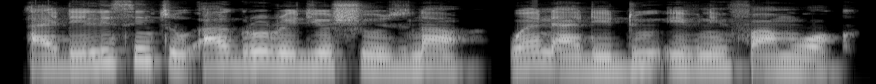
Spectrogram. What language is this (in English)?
Nigerian Pidgin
